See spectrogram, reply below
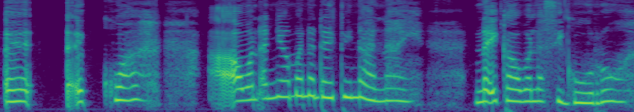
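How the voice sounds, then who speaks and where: An actress with an Ilocano accent playing a meek, anxious young wife in a radio drama, hesitant and placating, with stammers. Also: female voice, very high-pitched, moderate pace, a little mellow, no room sound. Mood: nervous, placating. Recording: dry studio with background music.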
